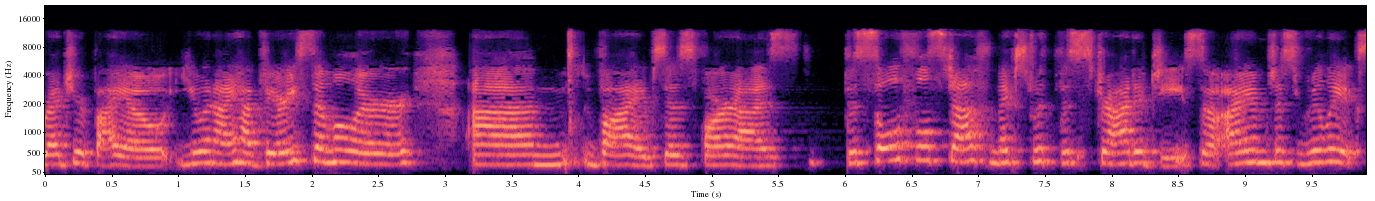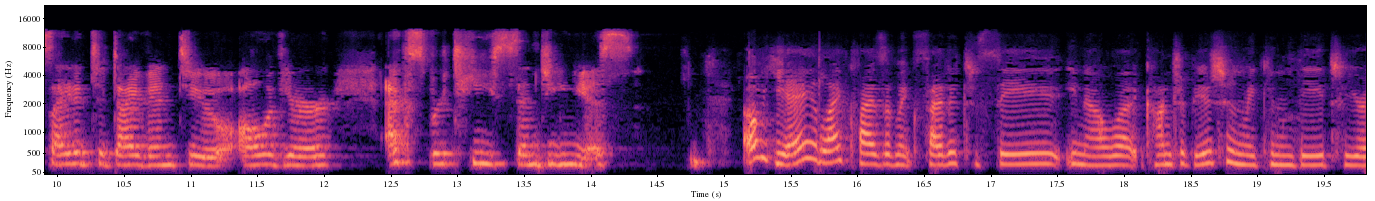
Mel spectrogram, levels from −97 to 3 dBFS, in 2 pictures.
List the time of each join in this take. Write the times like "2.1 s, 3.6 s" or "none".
none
